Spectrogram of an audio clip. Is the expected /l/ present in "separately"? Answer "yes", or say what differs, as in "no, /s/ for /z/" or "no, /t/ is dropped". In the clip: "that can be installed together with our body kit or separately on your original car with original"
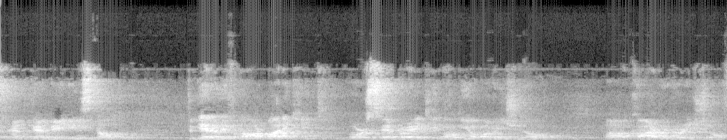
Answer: no, /l/ is dropped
